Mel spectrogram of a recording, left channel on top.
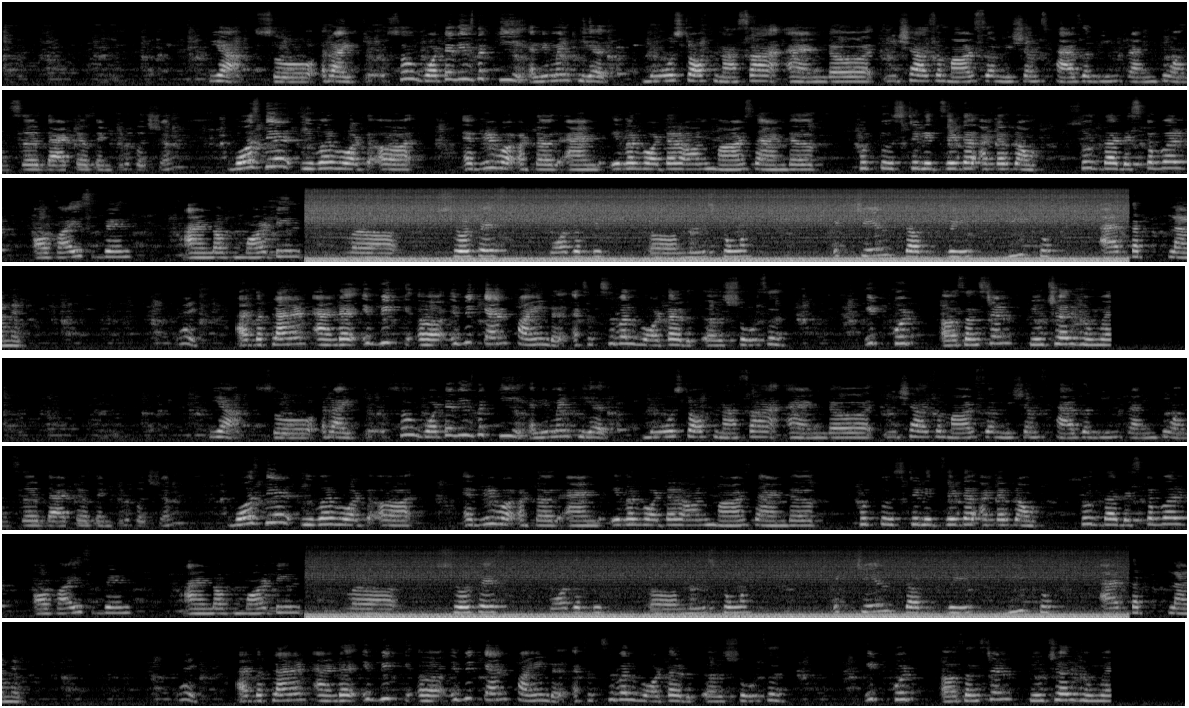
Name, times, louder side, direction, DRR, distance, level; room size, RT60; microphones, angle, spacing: voice 1, 2.1-2.4 2.7-12.9 13.2-13.5 14.1-16.0 16.5-20.0 20.4-22.2 22.6-23.7 24.0-25.0 25.5-26.7 27.1-27.7 28.1-28.7 29.2-29.7 30.2-31.2 32.2-34.2 34.7-35.1 35.4-35.7 37.3-37.5 37.9-41.2 41.6-43.4 44.2-44.7 44.9-46.6, left 3 dB, 55° left, 2.2 m, -27 dB
Car, 26.7-35.0, left 2 dB, 85° left, 1.5 m, -24 dB
head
